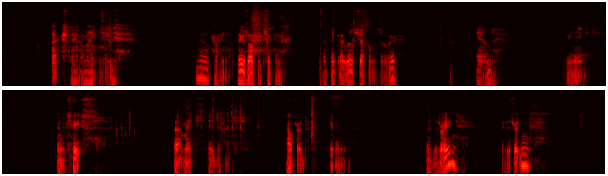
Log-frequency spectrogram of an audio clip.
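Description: An older man speaks calmly and closely into a microphone, in short phrases with pauses.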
